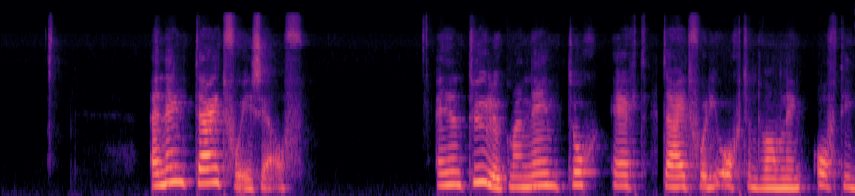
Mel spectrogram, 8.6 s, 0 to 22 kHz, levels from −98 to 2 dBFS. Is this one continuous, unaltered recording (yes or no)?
no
